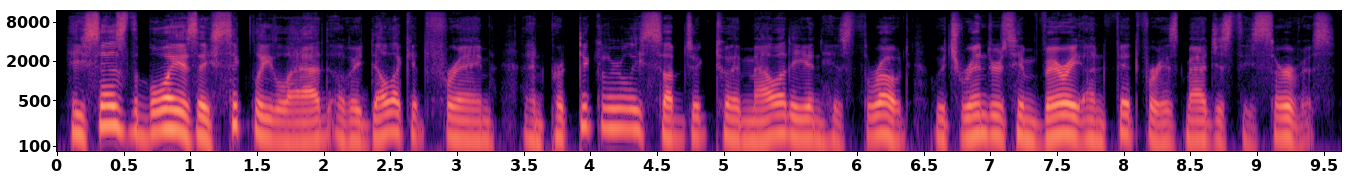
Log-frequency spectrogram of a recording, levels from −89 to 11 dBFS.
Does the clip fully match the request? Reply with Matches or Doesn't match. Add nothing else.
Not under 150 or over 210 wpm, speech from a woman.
Doesn't match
